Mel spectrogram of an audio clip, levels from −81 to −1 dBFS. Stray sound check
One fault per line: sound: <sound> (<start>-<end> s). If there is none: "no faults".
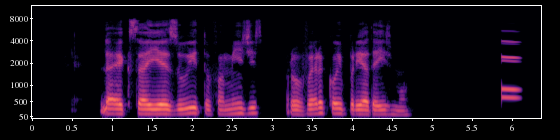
sound: chirp (5.9-6.1 s)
